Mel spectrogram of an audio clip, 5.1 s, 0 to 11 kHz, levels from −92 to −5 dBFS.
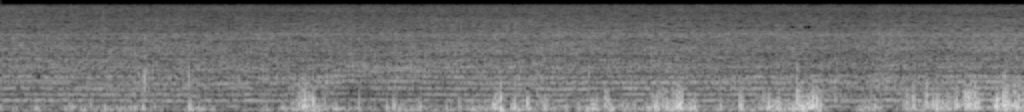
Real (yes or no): yes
